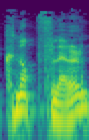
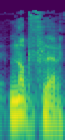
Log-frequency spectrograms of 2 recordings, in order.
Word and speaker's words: Knopfler: Otóż, panie Markusie, Węgier powie Knopfler, Niemiec powie Knopfler, a Anglik powie Knopfler, czyli wszystko się zgadza i wszystko jest bardzo poprawnie.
